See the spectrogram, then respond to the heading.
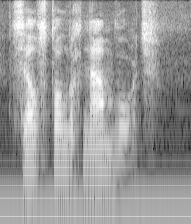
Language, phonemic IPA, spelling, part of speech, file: Dutch, /zɛlfˌstɑn.dəx ˈnaːm.ʋoːrt/, zelfstandig naamwoord, noun, Nl-zelfstandig naamwoord.ogg
- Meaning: substantive, noun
